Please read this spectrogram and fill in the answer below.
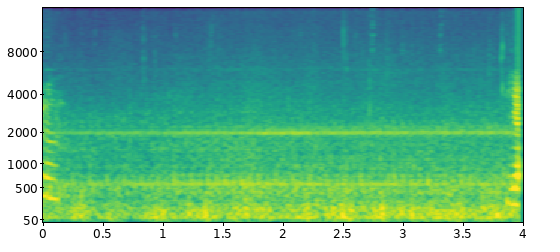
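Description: Steady low rumble of a river sand barge's engine running, with a faint steady high whine above it.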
